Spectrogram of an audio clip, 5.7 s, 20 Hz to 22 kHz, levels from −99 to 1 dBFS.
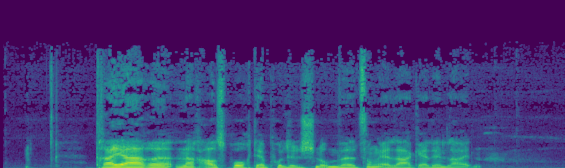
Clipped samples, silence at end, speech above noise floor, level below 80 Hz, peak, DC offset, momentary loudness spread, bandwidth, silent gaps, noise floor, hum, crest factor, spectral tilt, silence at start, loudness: under 0.1%; 0.9 s; 41 dB; -50 dBFS; -2 dBFS; under 0.1%; 13 LU; 16 kHz; none; -61 dBFS; none; 20 dB; -6 dB/octave; 0.25 s; -21 LUFS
